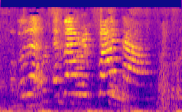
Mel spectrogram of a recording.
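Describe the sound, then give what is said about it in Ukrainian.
Children play inside a small building in south-east London, their high-pitched voices chattering and calling over one another continuously, with lively overlapping kid speech throughout. “Це не дитсадок, хоча дітей тут у невеличкій будівлі у південно-східному Лондоні чимало.”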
